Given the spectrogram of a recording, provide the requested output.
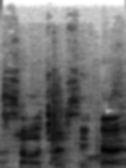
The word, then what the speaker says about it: sella turcica: Sella turcica is this little, let's see if you can see it.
